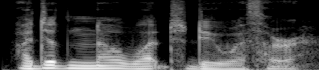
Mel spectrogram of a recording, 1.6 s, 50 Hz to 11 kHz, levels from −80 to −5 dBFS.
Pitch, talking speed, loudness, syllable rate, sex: 115 Hz, 300 wpm, -18 LUFS, 5.9 syllables/s, male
